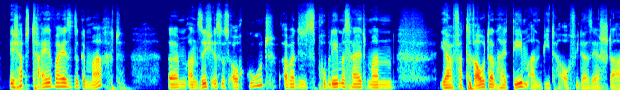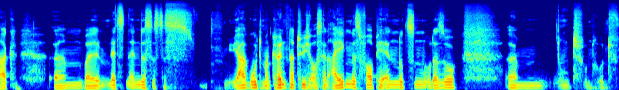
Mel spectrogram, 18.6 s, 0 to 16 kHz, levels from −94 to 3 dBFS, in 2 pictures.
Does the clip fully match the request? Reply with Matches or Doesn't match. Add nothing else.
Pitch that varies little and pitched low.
Doesn't match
